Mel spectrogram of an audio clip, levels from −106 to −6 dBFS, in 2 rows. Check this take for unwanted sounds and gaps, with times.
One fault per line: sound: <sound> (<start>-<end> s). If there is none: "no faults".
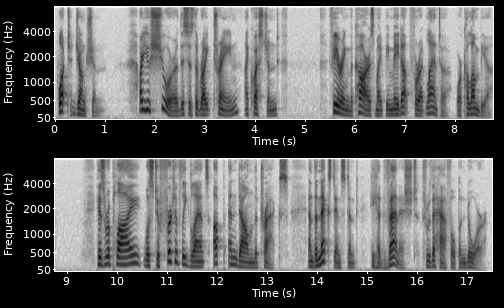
no faults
